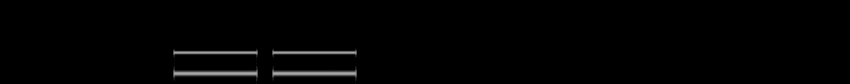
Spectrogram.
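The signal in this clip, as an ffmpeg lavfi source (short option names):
-f lavfi -i "aevalsrc='0.0708*(sin(2*PI*510*t)+sin(2*PI*1670*t))*clip(min(mod(t,0.99),0.83-mod(t,0.99))/0.005,0,1)':d=1.86:s=44100"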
